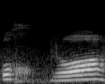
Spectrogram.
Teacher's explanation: را کو پر پڑھیں گے، را مفخم ہے ہماری، اور اخرا نہیں کہنا، اخرا ہے، ٹو کاؤنٹ کیجئے۔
